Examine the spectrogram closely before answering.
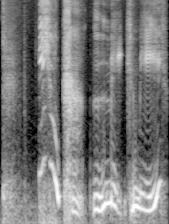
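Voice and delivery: slow, hissing whisper of a stubborn fire; crackling fire demon. A narrator's reading. Fire demon Calcifer defies Sophie, crackling slow whisper. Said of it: "crackled the fire demon".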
